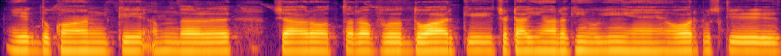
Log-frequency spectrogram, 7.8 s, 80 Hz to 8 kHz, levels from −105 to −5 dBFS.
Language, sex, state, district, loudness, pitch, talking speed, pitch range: Hindi, male, Uttarakhand, Uttarkashi, -20 LUFS, 130 Hz, 115 wpm, 125-130 Hz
